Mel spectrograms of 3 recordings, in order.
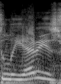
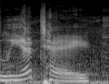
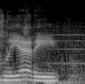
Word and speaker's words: Lietti: They changed Lietti's voice for some reason and had her pronounce her name Liette instead, very clearly Liette instead of Lietti.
